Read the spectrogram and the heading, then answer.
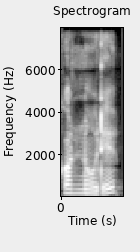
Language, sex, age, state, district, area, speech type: Malayalam, female, 30-45, Kerala, Kannur, rural, spontaneous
